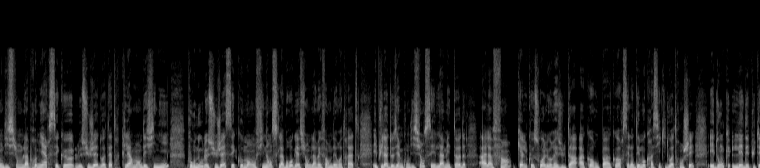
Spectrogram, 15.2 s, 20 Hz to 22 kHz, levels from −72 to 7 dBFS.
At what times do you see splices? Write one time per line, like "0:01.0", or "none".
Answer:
none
